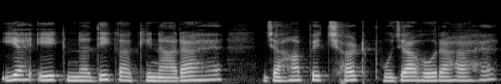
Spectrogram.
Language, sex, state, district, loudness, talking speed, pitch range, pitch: Hindi, female, Jharkhand, Ranchi, -18 LUFS, 155 wpm, 180-205 Hz, 190 Hz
